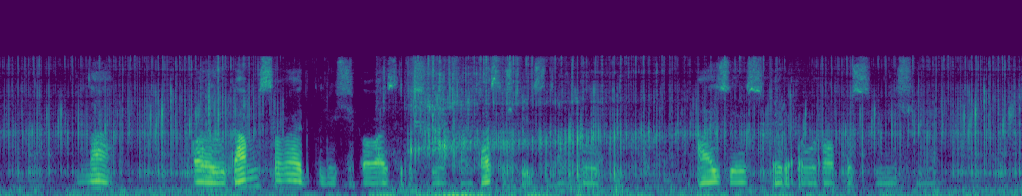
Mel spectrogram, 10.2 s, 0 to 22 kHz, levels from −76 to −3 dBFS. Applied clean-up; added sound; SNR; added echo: none; Liquid; 6 dB; none.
